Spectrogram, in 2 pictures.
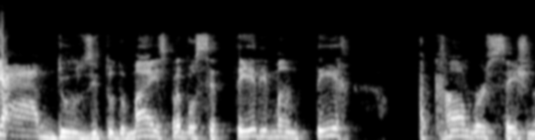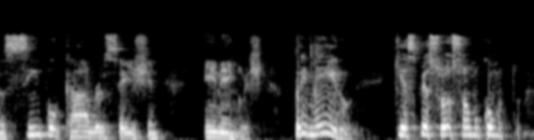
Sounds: speech

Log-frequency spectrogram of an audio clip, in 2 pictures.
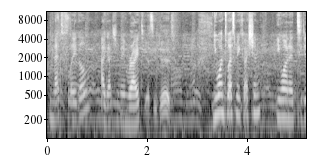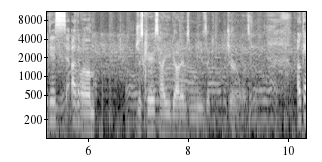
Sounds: speech
music

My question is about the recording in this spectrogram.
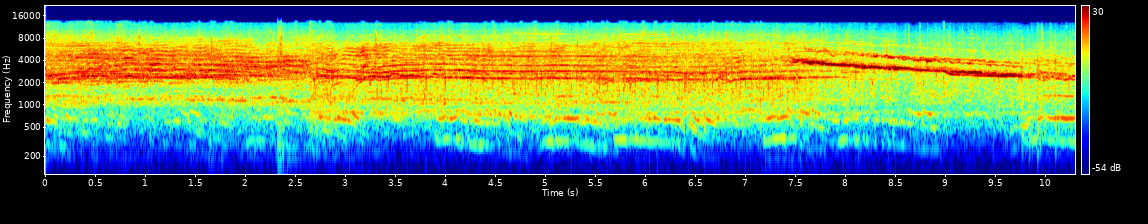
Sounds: speech

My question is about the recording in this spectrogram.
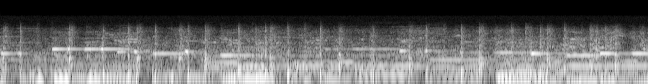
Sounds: tender music
music

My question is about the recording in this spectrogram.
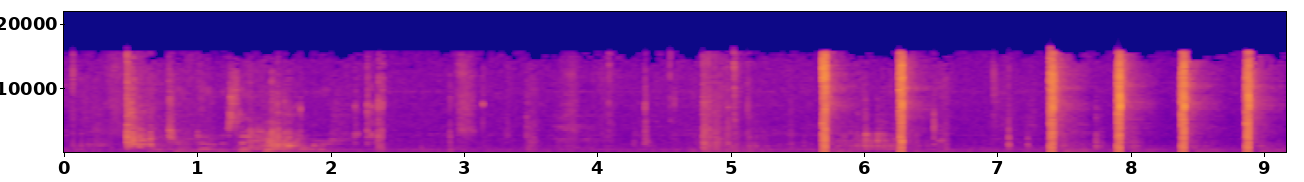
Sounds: cap gun
gunshot

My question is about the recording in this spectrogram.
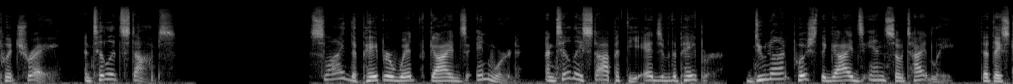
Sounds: speech

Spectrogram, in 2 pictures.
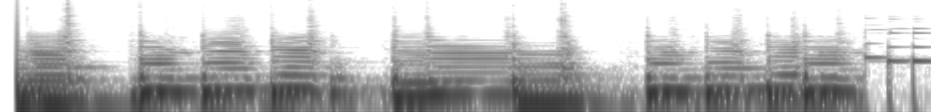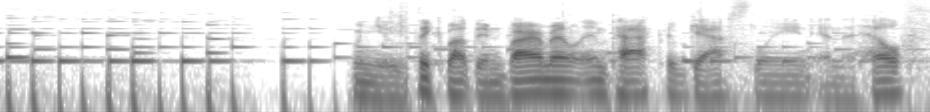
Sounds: speech
music

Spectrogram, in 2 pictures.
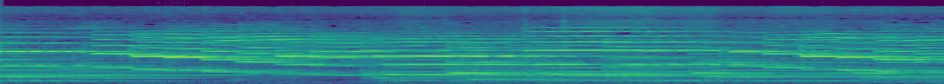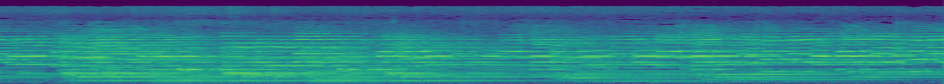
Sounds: playing oboe

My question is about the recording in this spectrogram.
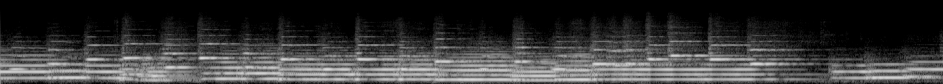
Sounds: music

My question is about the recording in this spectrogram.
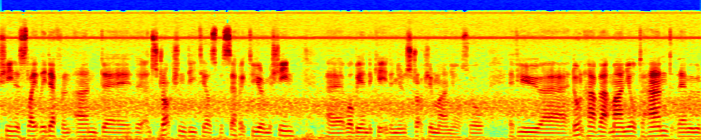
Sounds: speech

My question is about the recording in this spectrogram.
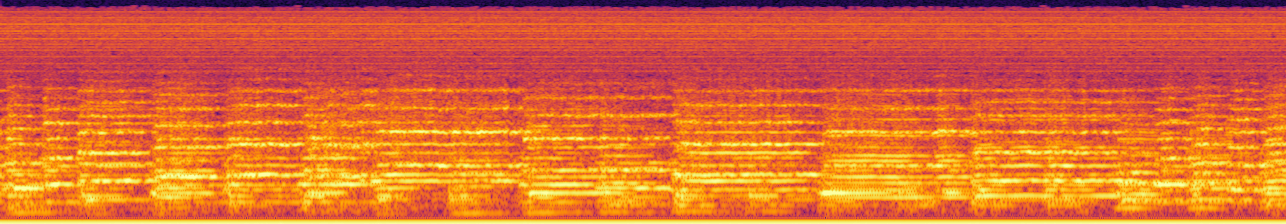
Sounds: music

